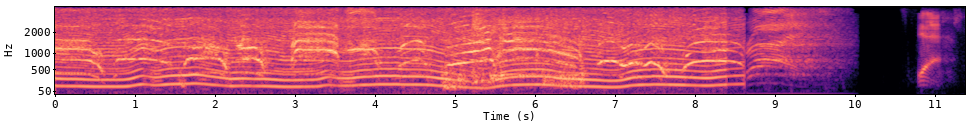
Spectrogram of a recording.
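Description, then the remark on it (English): Shemp using a bone saw: a loud, buzzing bone saw whines steadily for about eight seconds, its pitch wavering up and down as it cuts, then breaks into a rough noisy burst, a brief pause, and one last short buzz. “How about a couple of seconds of Shemp with a bone saw?”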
